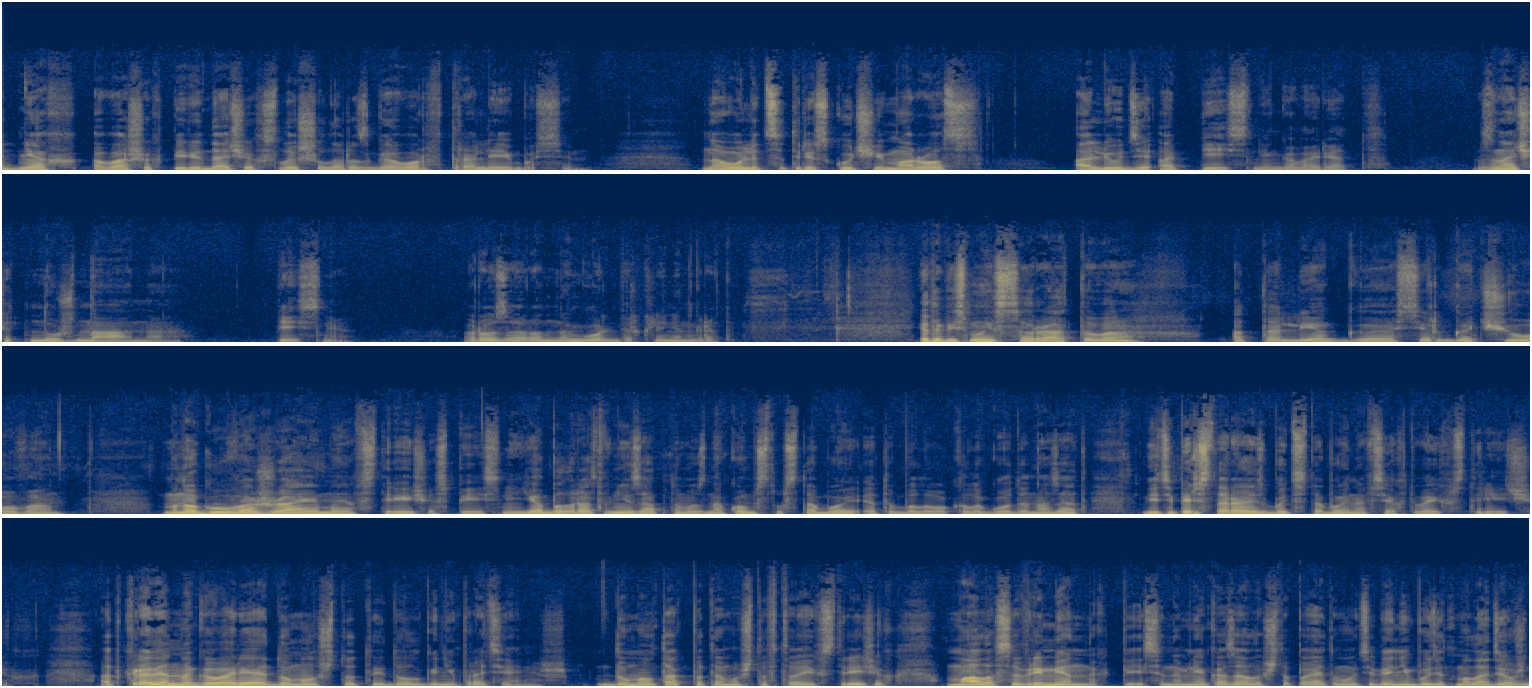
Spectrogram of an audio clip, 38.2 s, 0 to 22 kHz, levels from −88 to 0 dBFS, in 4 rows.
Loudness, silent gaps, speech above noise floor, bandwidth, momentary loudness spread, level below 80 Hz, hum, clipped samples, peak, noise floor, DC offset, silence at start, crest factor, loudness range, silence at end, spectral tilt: -29 LUFS; none; 39 dB; 16.5 kHz; 16 LU; -64 dBFS; none; under 0.1%; -8 dBFS; -68 dBFS; under 0.1%; 0 s; 22 dB; 8 LU; 0 s; -5 dB/octave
